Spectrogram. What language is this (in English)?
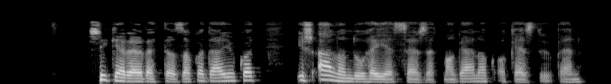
Hungarian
